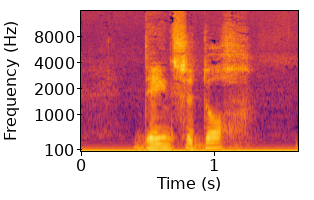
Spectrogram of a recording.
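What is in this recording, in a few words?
"Deense dog", Dutch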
